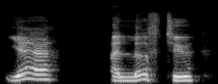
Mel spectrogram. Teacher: it has a very high pitch rising tone and it sounds a little bit like sarcasm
